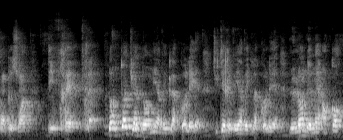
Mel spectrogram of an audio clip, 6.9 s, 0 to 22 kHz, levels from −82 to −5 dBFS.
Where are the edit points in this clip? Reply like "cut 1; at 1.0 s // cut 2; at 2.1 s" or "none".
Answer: cut 1; at 2.0 s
